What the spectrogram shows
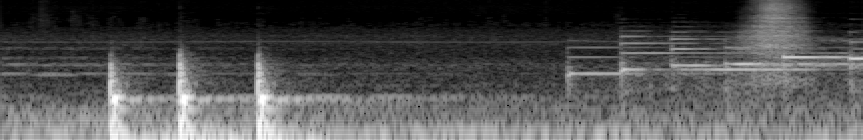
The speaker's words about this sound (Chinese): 老爷爷看书看得正入迷呢，忽然就听到有人敲门。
